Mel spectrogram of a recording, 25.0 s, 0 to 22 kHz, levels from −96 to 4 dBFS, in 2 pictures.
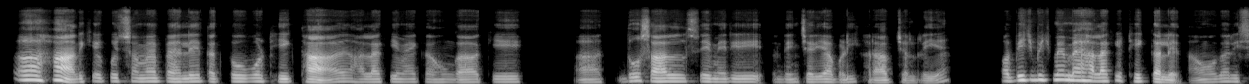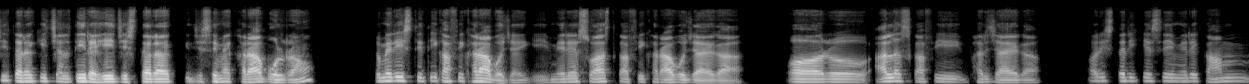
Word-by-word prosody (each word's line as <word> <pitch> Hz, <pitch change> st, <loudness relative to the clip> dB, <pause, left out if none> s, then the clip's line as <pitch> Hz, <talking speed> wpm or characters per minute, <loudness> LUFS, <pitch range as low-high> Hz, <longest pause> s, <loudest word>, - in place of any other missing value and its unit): अ, -, -, -14 dB, 0.3 s
हाँ, 205 Hz, -, +8 dB
देखिए, 140 Hz, +3 st, -8 dB
कुछ 155 Hz, 0 st, -7 dB
समय 150 Hz, -1 st, -4 dB
पहले 145 Hz, 0 st, -3 dB
तक 135 Hz, -3 st, -8 dB
तो 145 Hz, -, -3 dB
वो 150 Hz, +1 st, -4 dB
ठीक 135 Hz, -2 st, -5 dB
था। 125 Hz, -, +6 dB, 0.4 s
हालाँकि 125 Hz, +2 st, -8 dB
मैं 125 Hz, 0 st, -10 dB
कहूँगा 120 Hz, -1 st, -8 dB
कि 125 Hz, +1 st, -10 dB, 0.6 s
अ, 115 Hz, +1 st, -9 dB, 0.2 s
2 165 Hz, +5 st, -4 dB
साल 150 Hz, -3 st, +1 dB
से 145 Hz, 0 st, -5 dB
मेरी 135 Hz, 0 st, -6 dB, 0.2 s
दिनचर्या 125 Hz, +1 st, -7 dB
बड़ी 115 Hz, +2 st, -11 dB
खराब 100 Hz, -1 st, -5 dB
चल 90 Hz, 0 st, -11 dB
रही 90 Hz, 0 st, -11 dB
है 155 Hz, -, -11 dB, 0.5 s
और 170 Hz, -, -4 dB
बीच-बीच 210 Hz, +2 st, +2 dB
में 225 Hz, 0 st, +2 dB
मैं 200 Hz, -3 st, +4 dB
हालाँकि 175 Hz, 0 st, 0 dB
ठीक 150 Hz, -1 st, -5 dB
कर 130 Hz, -, +4 dB
लेता 105 Hz, -4 st, -6 dB
हूँ। 115 Hz, +4 st, -10 dB
अगर 145 Hz, +2 st, -10 dB
इसी 190 Hz, +7 st, -6 dB
तरह 150 Hz, -4 st, +5 dB
की 150 Hz, +1 st, -2 dB
चलती 145 Hz, 0 st, +4 dB
रही, 135 Hz, -1 st, +8 dB
जिस 130 Hz, -1 st, -2 dB
तरह 130 Hz, -2 st, +8 dB, 0.2 s
जिसे 135 Hz, +1 st, -2 dB
मैं 140 Hz, 0 st, -1 dB
खराब 125 Hz, +2 st, +6 dB
बोल 115 Hz, -3 st, +2 dB
रहा 110 Hz, +1 st, -2 dB
हूँ, 195 Hz, +6 st, -3 dB, 0.6 s
तो 160 Hz, -, -4 dB
मेरी 170 Hz, +2 st, +5 dB
स्थिति 170 Hz, -1 st, -5 dB
काफ़ी 150 Hz, +1 st, -2 dB
खराब 145 Hz, -5 st, +5 dB
हो 95 Hz, -, -1 dB
जाएगी। 100 Hz, +3 st, -13 dB
मेरे 130 Hz, +4 st, -4 dB
स्वास्थ्य 140 Hz, 0 st, -1 dB
काफ़ी 130 Hz, 0 st, -7 dB
खराब 115 Hz, -3 st, 0 dB
हो 115 Hz, -, -1 dB
जाएगा 100 Hz, -2 st, -2 dB, 0.6 s
और 125 Hz, -1 st, +3 dB, 0.4 s
आलस 155 Hz, +3 st, +1 dB
काफ़ी 140 Hz, 0 st, -10 dB, 0.3 s
भर 130 Hz, -, -9 dB
जाएगा 110 Hz, -3 st, -6 dB, 0.5 s
और -, -, -11 dB
इस 170 Hz, -2 st, -12 dB
तरीके 165 Hz, 0 st, -8 dB
से 160 Hz, 0 st, -10 dB
मेरे 155 Hz, 0 st, -9 dB
काम 150 Hz, +2 st, -9 dB
135 Hz, 175 wpm, -22 LUFS, 125-155 Hz, 0.6 s, हाँ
